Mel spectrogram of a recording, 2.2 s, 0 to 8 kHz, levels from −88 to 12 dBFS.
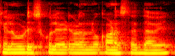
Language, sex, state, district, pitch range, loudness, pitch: Kannada, male, Karnataka, Bidar, 115-125 Hz, -17 LUFS, 120 Hz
